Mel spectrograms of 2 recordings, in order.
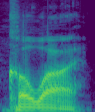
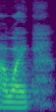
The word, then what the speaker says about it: Kawhi: bit about quali Leonard kowai kowai okay Kawai I want to say how Wyatt but I know it's not highway quali Leonard is it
